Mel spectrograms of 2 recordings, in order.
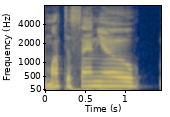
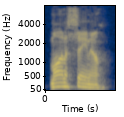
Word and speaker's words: Montesano: How do you say the name of the town you're from? Montesano, Montesano. Montesano, like insano. Montesano.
